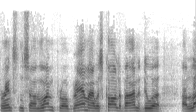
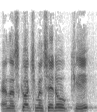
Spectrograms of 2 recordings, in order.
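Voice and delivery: comic Scotchman's accent; Scottish accent. Shown as a demonstration. Actor telling a dentist joke, Scottish accent. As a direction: tell a joke in Scots burr. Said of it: "I can play the Scotchman".

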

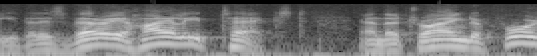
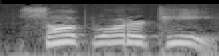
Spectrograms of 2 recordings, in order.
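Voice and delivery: put-on boy voice; 8 semitones higher than usual. Boy gives password.

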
